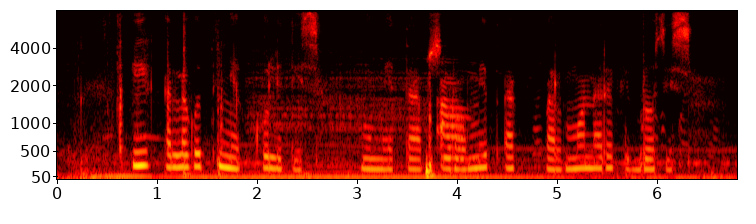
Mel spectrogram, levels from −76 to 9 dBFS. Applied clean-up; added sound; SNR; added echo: none; Motor vehicle (road); 7 dB; none.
